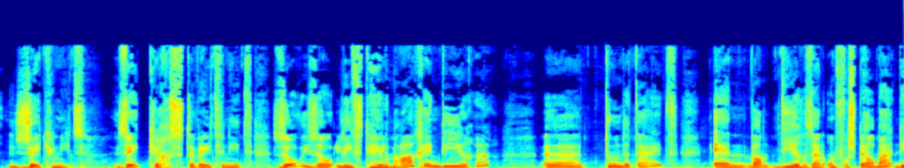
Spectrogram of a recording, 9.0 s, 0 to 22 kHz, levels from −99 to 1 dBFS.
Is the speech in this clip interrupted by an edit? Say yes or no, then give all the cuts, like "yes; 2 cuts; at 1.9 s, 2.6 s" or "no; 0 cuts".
no; 0 cuts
